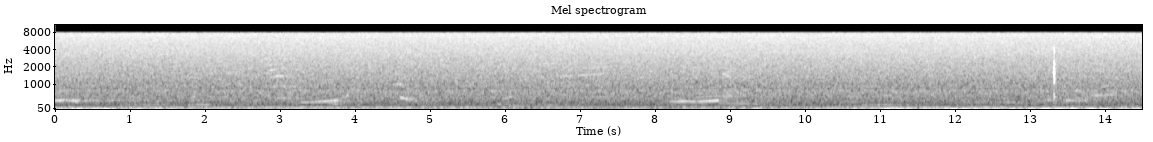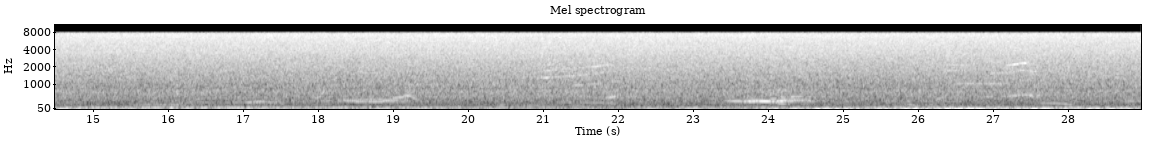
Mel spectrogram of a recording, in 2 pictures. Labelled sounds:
7.0	7.3	killer whale, Bigg's (transient), 1.4 to 1.5 kHz
21.6	21.9	killer whale, Bigg's (transient), 2.0 to 2.2 kHz
27.2	27.5	humpback whale, 2.1 to 2.4 kHz

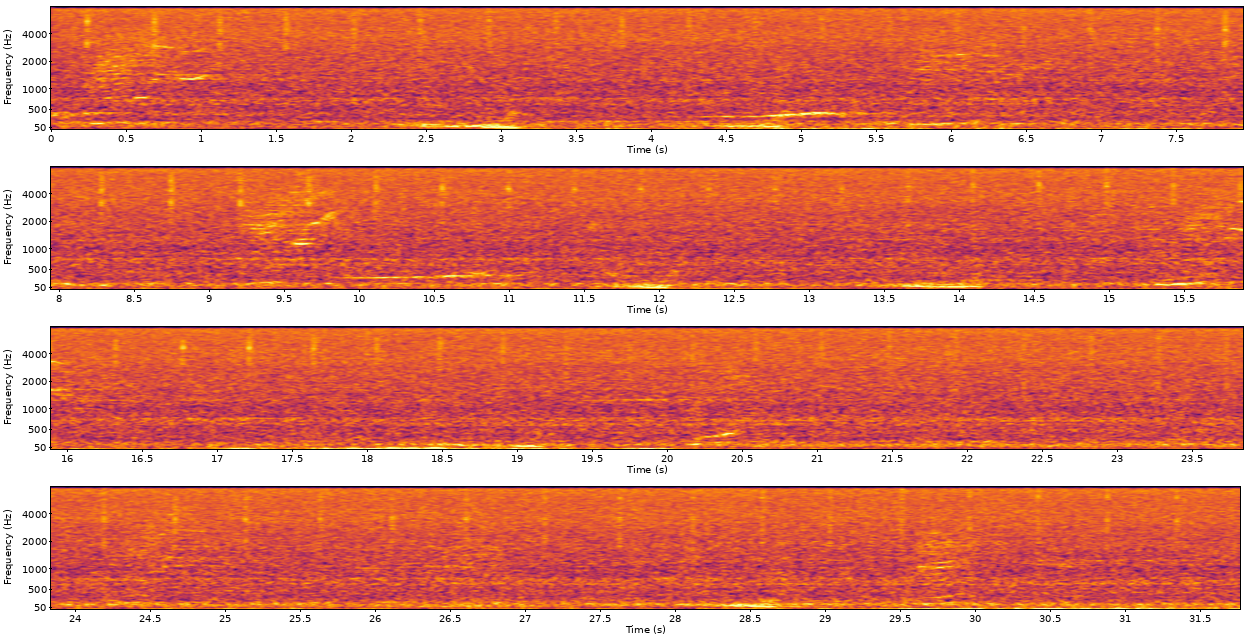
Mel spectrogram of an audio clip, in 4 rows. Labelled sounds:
0.8	1.1	humpback whale, 1.2 to 1.4 kHz
15.8	16.1	humpback whale, 1.3 to 1.7 kHz

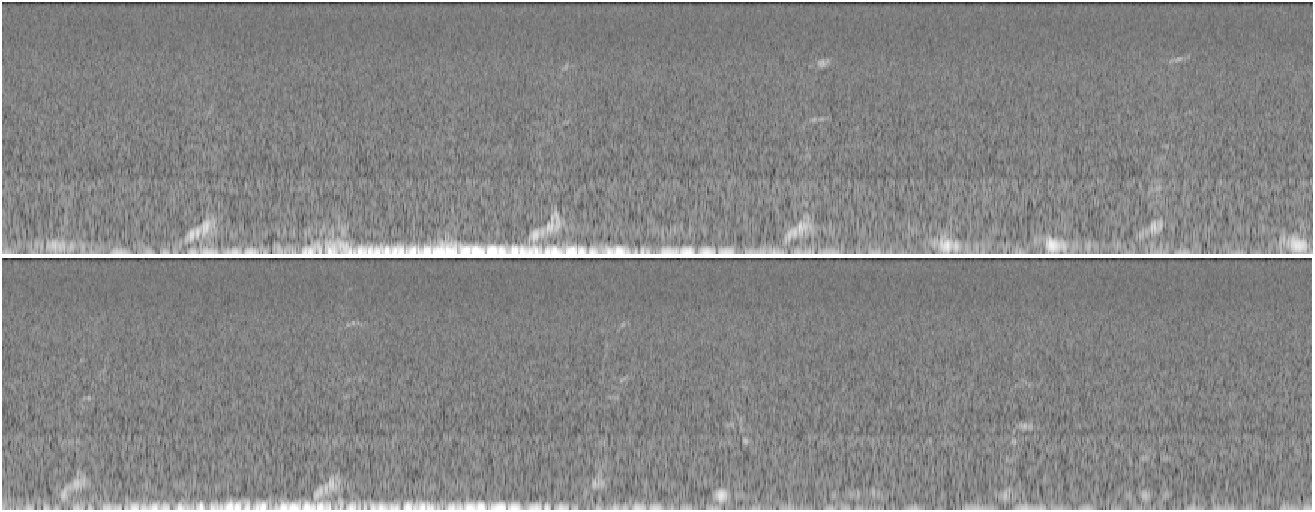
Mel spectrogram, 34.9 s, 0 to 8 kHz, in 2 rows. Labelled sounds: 10.8	11.1	humpback whale, 1.9 to 4.2 kHz
15.5	15.9	humpback whale, 4.0 to 4.4 kHz
22.1	22.3	humpback whale, 3.6 to 3.9 kHz

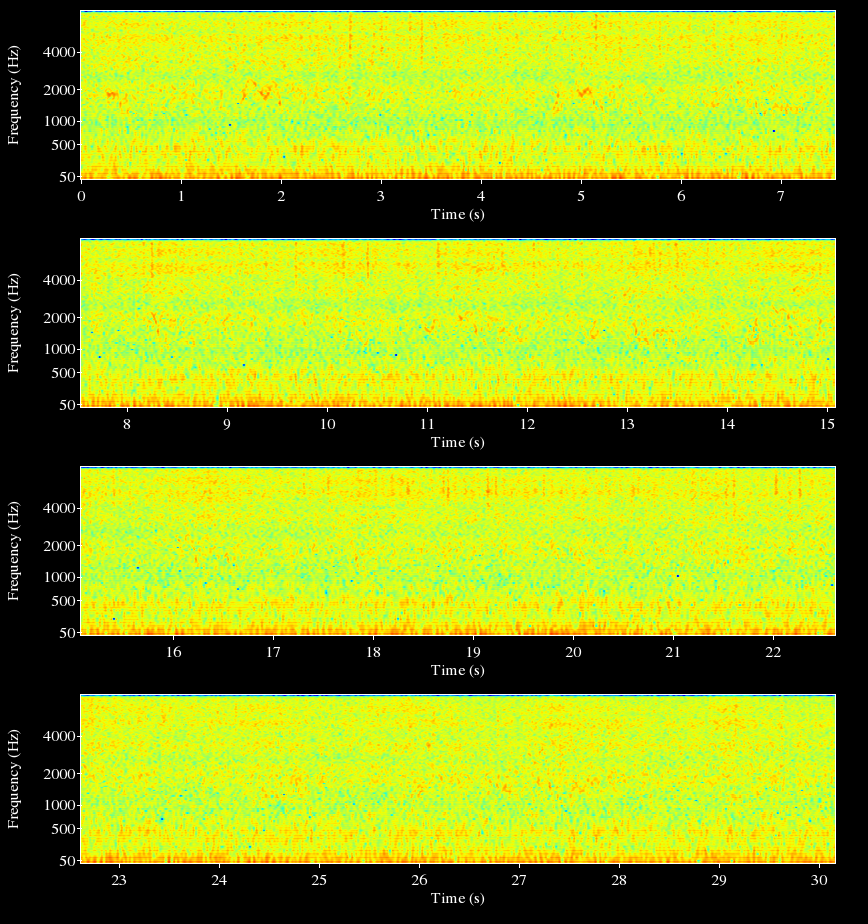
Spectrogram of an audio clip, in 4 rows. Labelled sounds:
1.6	2.1	vessel noise, 1.5 to 2.6 kHz
12.8	13.4	vessel noise, 1.2 to 3.3 kHz

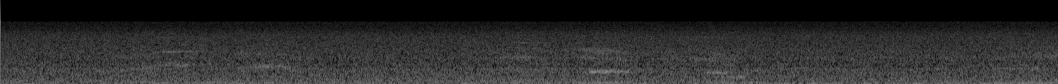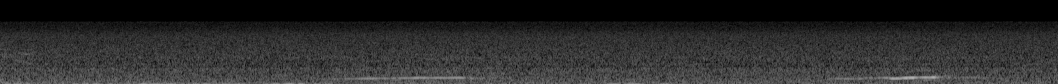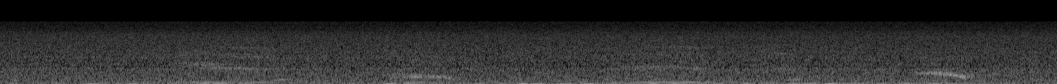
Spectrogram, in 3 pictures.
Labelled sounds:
1.5	2.0	humpback whale, 1.6 to 1.9 kHz

